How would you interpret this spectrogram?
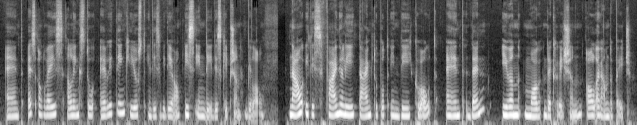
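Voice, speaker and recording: Chatty woman, mellow voice. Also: mid-range voice, fairly even intonation, normal speed, no echo. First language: Slovak. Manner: chatty, giggly, frequent light laughs. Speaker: journaling YouTuber. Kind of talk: voice-over narration of a craft video.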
